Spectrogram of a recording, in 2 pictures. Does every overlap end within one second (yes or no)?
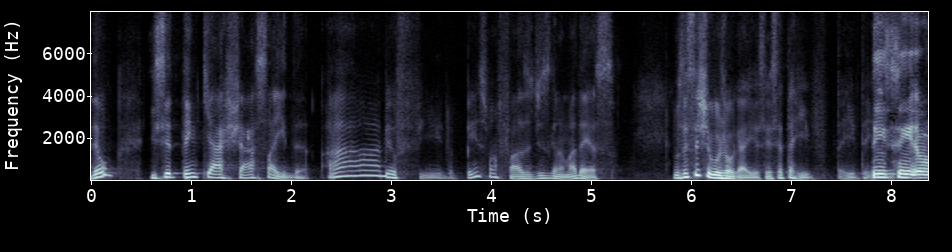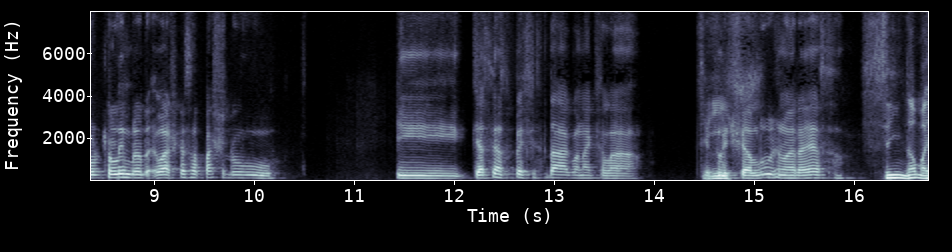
yes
